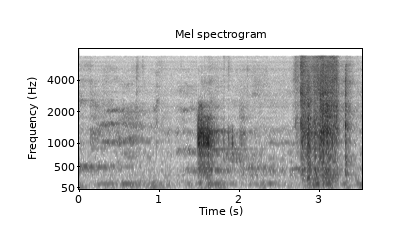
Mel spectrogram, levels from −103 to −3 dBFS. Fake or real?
fake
